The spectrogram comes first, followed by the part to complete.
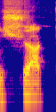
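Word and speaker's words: Shough: And in Shuck and uh this how we say his name. I haven't said it in a while. That's right. Shuck.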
